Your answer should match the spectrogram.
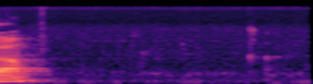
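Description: The end of a man's spoken Malayalam prayer phrase, then a pause broken only by a couple of faint short clicks near the end.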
